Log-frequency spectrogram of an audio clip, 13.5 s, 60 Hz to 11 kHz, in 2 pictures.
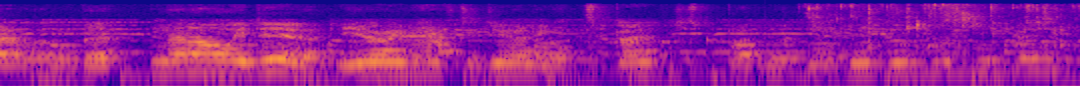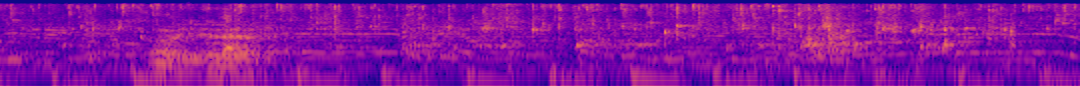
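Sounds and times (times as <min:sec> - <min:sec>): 
thumping rhythmic music track: 0:00.0 - 0:13.4
speech: 0:01.0 - 0:06.9, 0:07.7 - 0:08.8
liquid pouring into a glass: 0:05.0 - 0:13.4.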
